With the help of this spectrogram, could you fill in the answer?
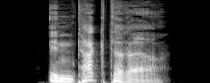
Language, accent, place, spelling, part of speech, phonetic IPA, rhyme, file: German, Germany, Berlin, intakterer, adjective, [ɪnˈtaktəʁɐ], -aktəʁɐ, De-intakterer.ogg
- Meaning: inflection of intakt: 1. strong/mixed nominative masculine singular comparative degree 2. strong genitive/dative feminine singular comparative degree 3. strong genitive plural comparative degree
